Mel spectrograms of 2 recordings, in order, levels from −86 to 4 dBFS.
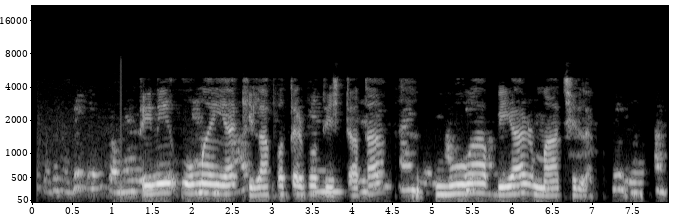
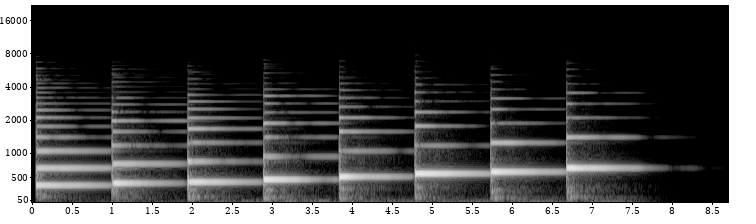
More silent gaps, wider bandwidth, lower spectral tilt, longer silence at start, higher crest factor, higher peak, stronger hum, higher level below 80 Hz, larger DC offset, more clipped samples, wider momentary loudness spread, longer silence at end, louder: neither; second, 5 kHz vs 5.6 kHz; first, -10.5 dB/octave vs -7 dB/octave; about the same, 0.15 s vs 0.05 s; about the same, 14 dB vs 14 dB; about the same, -2 dBFS vs -2 dBFS; neither; about the same, -52 dBFS vs -54 dBFS; neither; neither; about the same, 15 LU vs 14 LU; second, 0 s vs 1.05 s; about the same, -15 LUFS vs -15 LUFS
